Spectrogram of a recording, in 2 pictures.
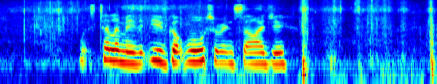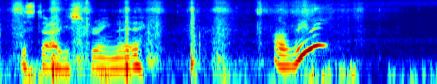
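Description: A man talks calmly and closely outdoors.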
